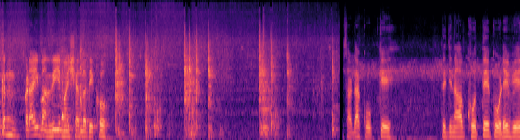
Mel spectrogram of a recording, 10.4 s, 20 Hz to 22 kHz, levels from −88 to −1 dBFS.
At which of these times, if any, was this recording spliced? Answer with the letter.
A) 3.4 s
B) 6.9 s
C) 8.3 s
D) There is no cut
B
